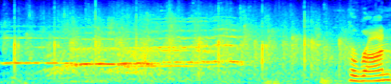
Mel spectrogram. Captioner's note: audience applauding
